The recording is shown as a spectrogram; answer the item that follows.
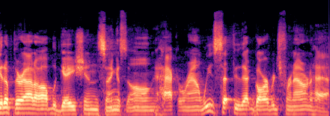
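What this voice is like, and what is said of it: Usual voice. Nothing is said of it.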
